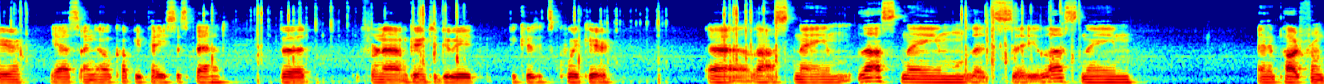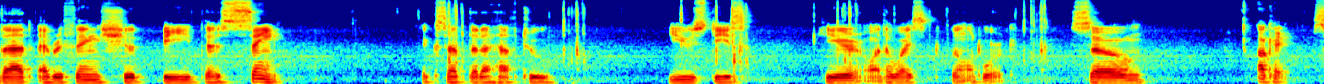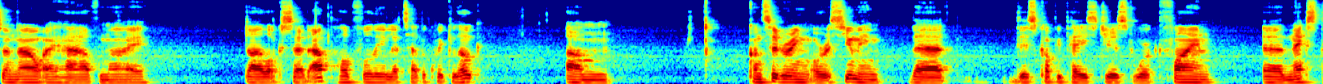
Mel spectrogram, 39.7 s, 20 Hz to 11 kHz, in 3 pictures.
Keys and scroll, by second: 0.8 super+v, 17.7 super+c, 18.9 super+v, 20.7 super+c, 21.7 super+v, 23.7 super+s.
